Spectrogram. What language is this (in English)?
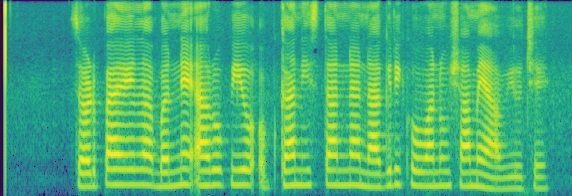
Gujarati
